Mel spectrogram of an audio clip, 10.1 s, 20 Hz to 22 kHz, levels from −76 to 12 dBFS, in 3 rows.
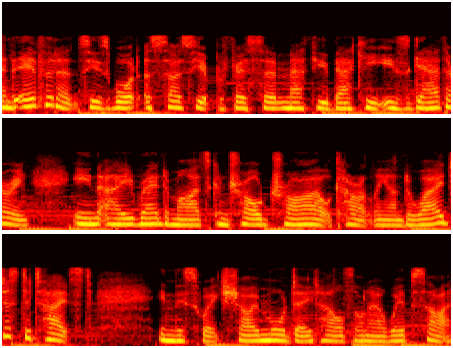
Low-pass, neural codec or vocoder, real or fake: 7.2 kHz; none; real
